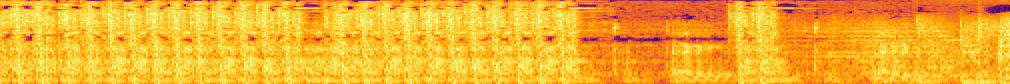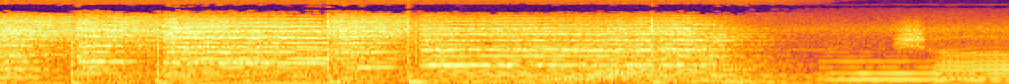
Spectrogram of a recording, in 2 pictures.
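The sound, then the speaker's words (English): Gunfire from a firing squad sound effect: a rapid, evenly spaced burst of many loud shots for about three seconds, then the shots stop and other sustained tones follow. “Stand in a line over there and smoke your last cigarette, because here comes the Canterbury Firing Squad.”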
